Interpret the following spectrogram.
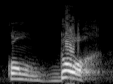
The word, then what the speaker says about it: condor: Última sílaba tônica, condor. Condor, nada de pronunciar condor. Legal? É condor. O nome do pássaro é condor.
